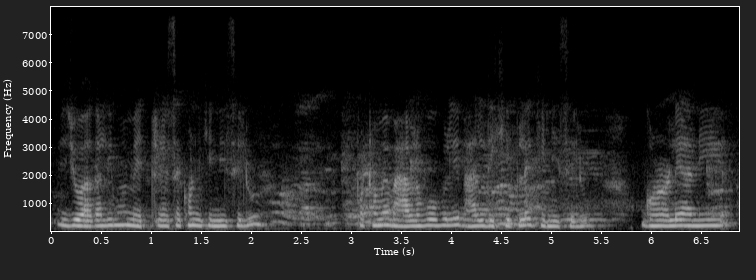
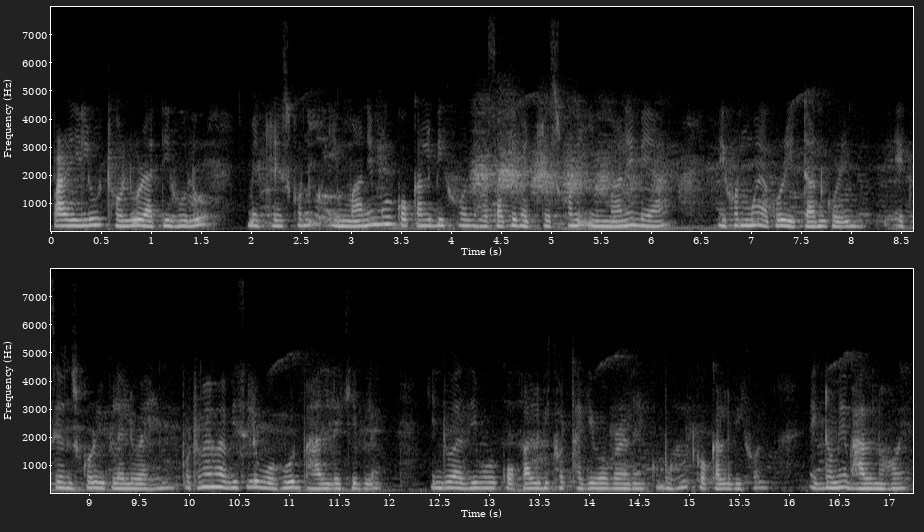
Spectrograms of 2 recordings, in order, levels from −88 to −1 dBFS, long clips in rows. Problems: constant background noise, background conversations at intervals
